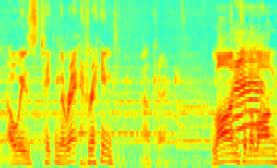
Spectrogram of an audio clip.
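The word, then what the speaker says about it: Reynn: Or Rin, always taking the rain. Okay. Lon for the long haul. Well, that lets me know how they're pronounced again. Yeah. Lon for the long haul, or Rain always taking the reins.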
